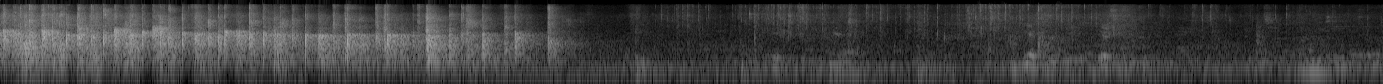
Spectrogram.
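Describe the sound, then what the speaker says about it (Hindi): An audience claps loudly and steadily at a Hindi book and magazine launch event, a dense wash of hands that stops sharply around four seconds, followed by quiet hall ambience with faint voices. "ताली थोड़ी जोर की बजनी चाहिए।"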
